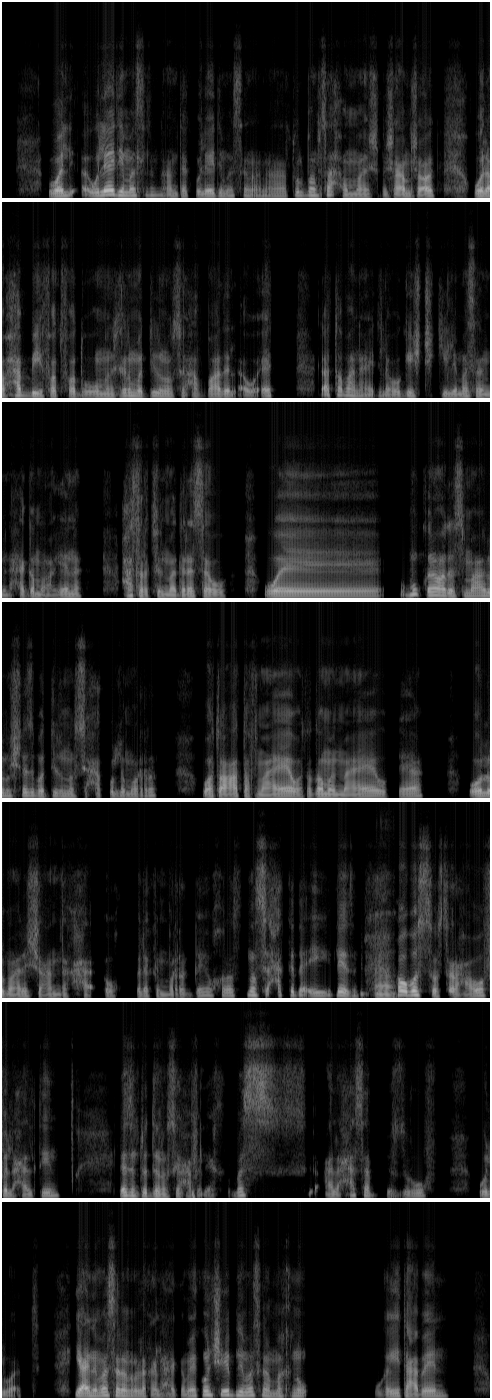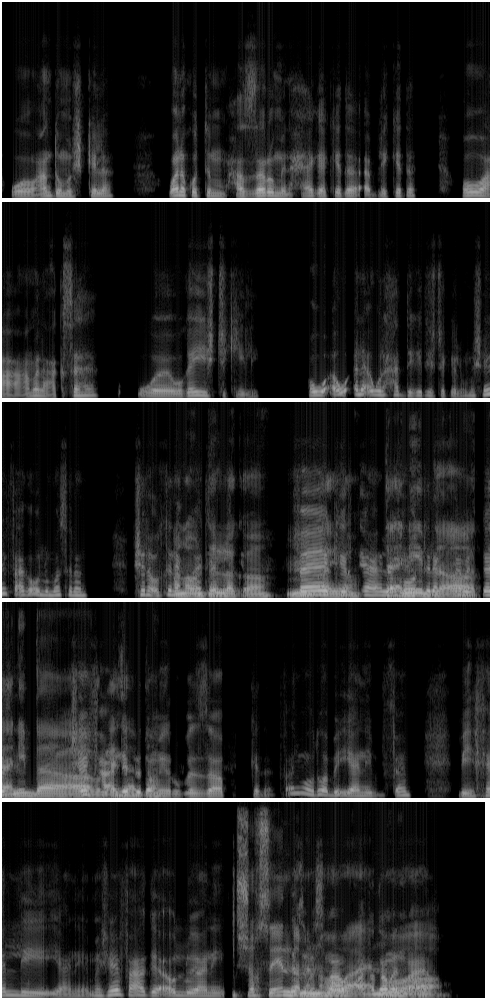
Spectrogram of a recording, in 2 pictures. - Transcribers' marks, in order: unintelligible speech; other background noise; tsk; tsk
- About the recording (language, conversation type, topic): Arabic, podcast, إزاي تعرف الفرق بين اللي طالب نصيحة واللي عايزك بس تسمع له؟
